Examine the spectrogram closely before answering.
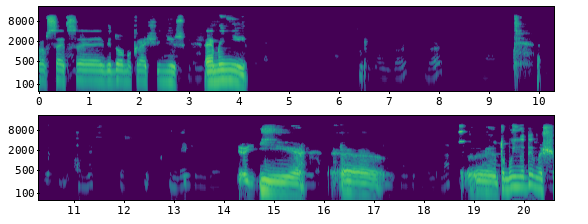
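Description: An elderly man speaks calmly through an online call, pausing between phrases.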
